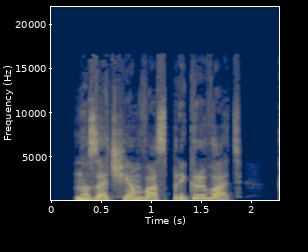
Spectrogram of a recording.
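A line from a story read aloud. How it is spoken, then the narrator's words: Shouted. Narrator (Russian): крикнула Анжелина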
